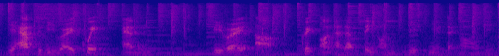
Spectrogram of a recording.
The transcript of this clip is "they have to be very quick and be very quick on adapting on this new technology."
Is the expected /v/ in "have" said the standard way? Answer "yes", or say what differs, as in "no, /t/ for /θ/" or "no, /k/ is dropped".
no, /f/ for /v/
